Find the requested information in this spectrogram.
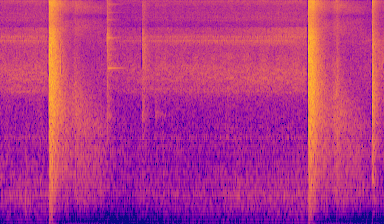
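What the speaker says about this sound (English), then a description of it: "go ahead and shoot it again." An AK rifle fires at a jug outdoors, two loud, sharp shots spaced about five seconds apart, each with a brief ringing tail, plus a few fainter clanks and knocks in between.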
